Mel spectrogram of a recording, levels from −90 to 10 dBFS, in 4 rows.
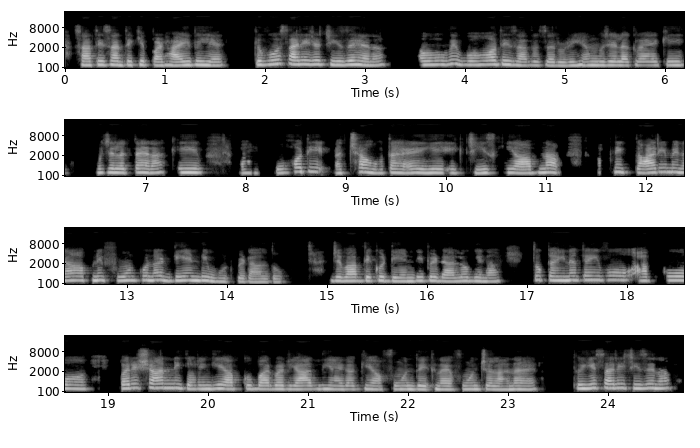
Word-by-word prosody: साथ 225 +1 +3
ही 235 - +4
साथ 235 0 +3
देखिए 230 +1 0
पढ़ाई 215 +1 +3
भी 230 0 +3
है, 205 +1 -2 0.3
तो 240 - +3
वो 270 +3 +1
सारी 265 -2 +4
जो 265 - +2
चीज़ें 250 -1 +1
हैं 230 -3 +3
ना 225 +3 -4 0.4
अ, - - +3
वो 245 +1 0
भी 285 - -2
बहुत 245 +2 0
ही 255 - +4
ज़्यादा 215 -1 -2
ज़रूरी 205 +1 -2
हैं। 215 - -1
मुझे 220 0 0
लग 215 0 -1
रहा 220 0 -3
है 220 - -3
कि 220 0 0 0.4
मुझे 255 +1 +1
लगता 245 +1 +2
है 250 - +4
ना 245 +2 0 0.2
कि 255 0 +5 0.4
अ, - - -3 0.3
बहुत 290 +6 -1
ही 295 -2 -3 0.2
अच्छा 225 +5 -1
होता 240 -1 0
है 230 0 +1
ये 235 0 +3
एक 230 - -8
चीज़ 230 0 -1
कि 245 - -1
आप 225 +1 +3
ना 260 +1 +5 0.4
अपने 280 -1 -4
कार्य 245 +4 +4
में 280 -1 -1
ना 255 +1 +2
अपने 260 0 0
फ़ोन 255 0 -1
को 275 - -5
ना 270 +1 +1
डीएनडी 255 +1 +2
मोड 195 -4 -3
पे 195 - -3
डाल 180 -1 -4
दो, 180 0 -10 0.5
जब 235 0 +1
आप 230 0 +5
देखो 235 +1 0
डीएनडी 220 0 0
पे 240 - +3
डालोगे 225 +1 0
ना, 210 +1 -2 0.3
तो 285 - -3
कहीं 265 -2 +2
न 270 +1 +2
कहीं 280 0 -3
वो 280 0 -4 0.2
आपको 260 +2 0 0.2
अ, - - -5 0.4
परेशान 285 +2 +3
नहीं 285 -1 -1
करेंगी, 230 0 0
आपको 230 0 0
बार-बार 220 0 +2
याद 215 +1 +2
नहीं 225 0 -1
आएगा 215 0 -3
कि 220 +1 -6
हाँ, 210 0 -1
फ़ोन 215 0 -1
देखना 210 0 0
है, 200 - +2
फ़ोन 215 +1 -2
चलाना 205 -1 -1
है। 205 0 -1 0.4
तो 255 - +2
ये 260 +2 +4
सारी 280 0 +1
चीज़ें 265 0 0
ना 265 +1 +1
235 Hz, 225 wpm, -23 LUFS, 220-260 Hz, 0.5 s, कि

